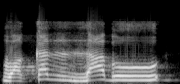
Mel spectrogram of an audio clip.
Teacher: یہاں پر واو مدہ ہے، ایک الف کی مقدار لمبا کر کے پڑھا جائے گا۔ واو کو پڑھتے وقت ہونٹ گول کریں گے، کاف باریک ہے، اس کو پر پڑھنے کی ضرورت نہیں ہے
